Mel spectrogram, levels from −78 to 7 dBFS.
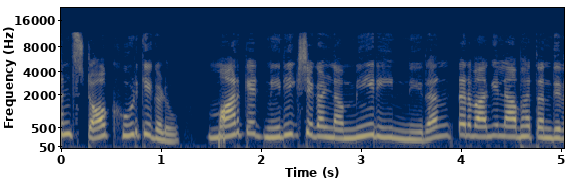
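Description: Throughout the speech, a low-bitrate transform codec, likely Bluetooth LC3 compression, has zeroed much of the upper spectrum and filled it with noise. Consonants and vowels take on a breathy, grainy edge, plainly audible here and consistent with a 48 kbps stream in 7.5 ms frames.

Lost LE Audio frames then interrupt the signal twice. Just after "ಸ್ಟಾಕ್ ಹೂಡ್ಕೆಗಳು", from 1.57 to 1.64 s, 37.5 ms of audio goes missing in gaps scattered over 60 ms, the longest about 20 ms, which fits five lost frames. The decoder refills each gap by reusing the last spectrum with randomised signs, so the speech briefly turns into a noisy smear. From 3.93 to 3.98 s a longer 52.5 ms loss, pointing to seven frames, smears the same way and begins to fade as the concealment runs on.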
